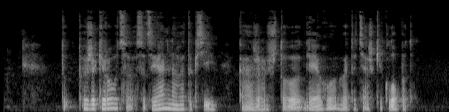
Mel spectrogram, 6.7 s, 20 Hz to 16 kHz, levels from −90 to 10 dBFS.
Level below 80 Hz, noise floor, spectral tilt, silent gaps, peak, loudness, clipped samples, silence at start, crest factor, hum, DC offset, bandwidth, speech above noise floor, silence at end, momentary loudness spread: -56 dBFS; -53 dBFS; -6.5 dB/octave; none; -2 dBFS; -25 LUFS; under 0.1%; 0.35 s; 22 dB; none; under 0.1%; 11.5 kHz; 29 dB; 0.55 s; 15 LU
